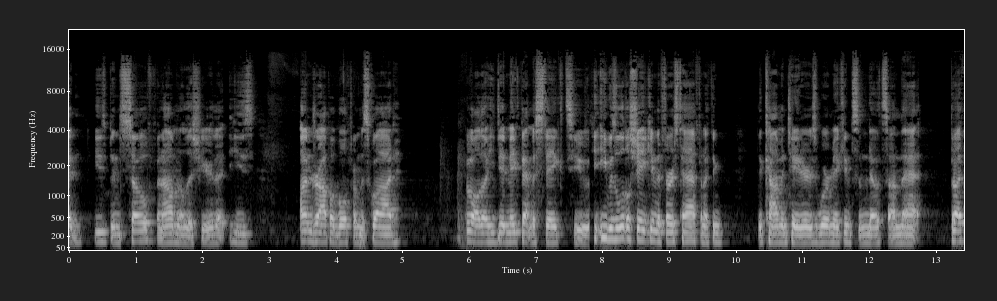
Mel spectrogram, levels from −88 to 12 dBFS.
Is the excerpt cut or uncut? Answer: cut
